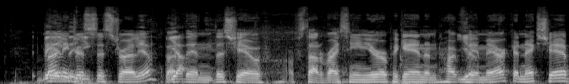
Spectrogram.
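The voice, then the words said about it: Australian-tinged accent. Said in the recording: “we've been stuck in Aussie, so it sucks. Speaking like one a bit as well”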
